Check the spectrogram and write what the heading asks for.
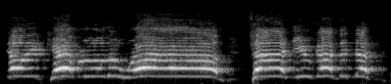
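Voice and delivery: high, loud cheering shout; crowd shouting. Retold or imitated. Townspeople cheering the truck, shouting. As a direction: yell it like the crowd on the street.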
